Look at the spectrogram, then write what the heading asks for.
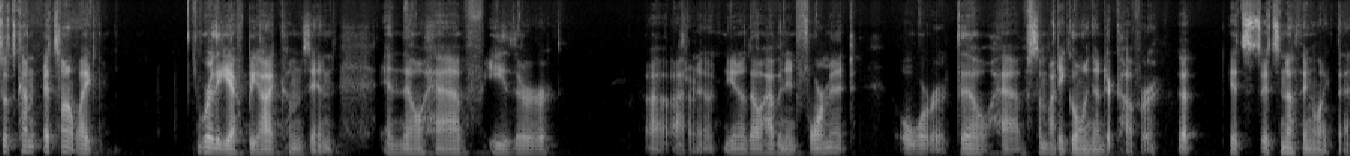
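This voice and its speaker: Using an American accent, a man with a very deep, low pitch talks at a moderate pace with fairly even intonation and long, frequent pauses. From US South, southern Louisiana (Cajun country). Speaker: army veteran and intelligence analyst. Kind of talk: casual interview. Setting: remote call.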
